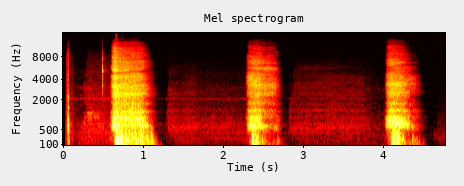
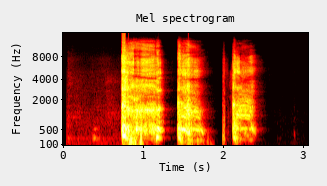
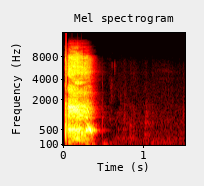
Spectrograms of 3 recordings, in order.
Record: {"exhalation_length": "4.8 s", "exhalation_amplitude": 32768, "exhalation_signal_mean_std_ratio": 0.34, "three_cough_length": "3.1 s", "three_cough_amplitude": 32768, "three_cough_signal_mean_std_ratio": 0.41, "cough_length": "1.5 s", "cough_amplitude": 25659, "cough_signal_mean_std_ratio": 0.38, "survey_phase": "beta (2021-08-13 to 2022-03-07)", "age": "18-44", "gender": "Male", "wearing_mask": "No", "symptom_cough_any": true, "symptom_new_continuous_cough": true, "symptom_runny_or_blocked_nose": true, "symptom_shortness_of_breath": true, "symptom_sore_throat": true, "symptom_fatigue": true, "symptom_fever_high_temperature": true, "symptom_headache": true, "symptom_change_to_sense_of_smell_or_taste": true, "symptom_onset": "2 days", "smoker_status": "Current smoker (e-cigarettes or vapes only)", "respiratory_condition_asthma": false, "respiratory_condition_other": false, "recruitment_source": "Test and Trace", "submission_delay": "2 days", "covid_test_result": "Positive", "covid_test_method": "RT-qPCR", "covid_ct_value": 15.3, "covid_ct_gene": "N gene", "covid_ct_mean": 16.2, "covid_viral_load": "5000000 copies/ml", "covid_viral_load_category": "High viral load (>1M copies/ml)"}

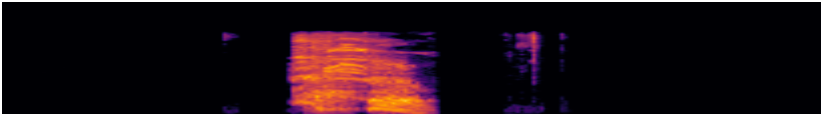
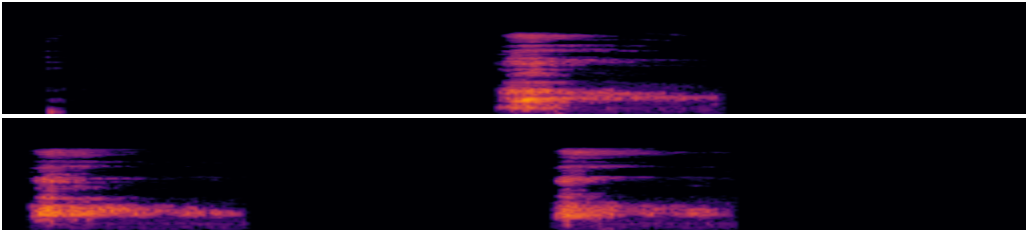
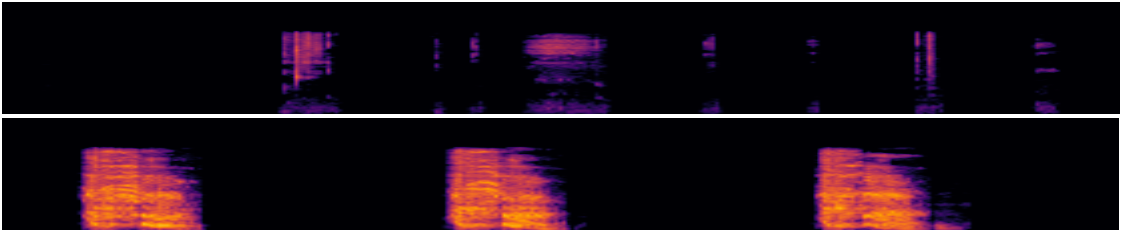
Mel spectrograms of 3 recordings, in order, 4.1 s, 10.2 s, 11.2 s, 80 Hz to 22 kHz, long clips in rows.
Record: {"cough_length": "4.1 s", "cough_amplitude": 32222, "cough_signal_mean_std_ratio": 0.33, "exhalation_length": "10.2 s", "exhalation_amplitude": 10738, "exhalation_signal_mean_std_ratio": 0.31, "three_cough_length": "11.2 s", "three_cough_amplitude": 31372, "three_cough_signal_mean_std_ratio": 0.3, "survey_phase": "beta (2021-08-13 to 2022-03-07)", "age": "65+", "gender": "Male", "wearing_mask": "No", "symptom_none": true, "smoker_status": "Ex-smoker", "respiratory_condition_asthma": false, "respiratory_condition_other": false, "recruitment_source": "REACT", "submission_delay": "1 day", "covid_test_result": "Negative", "covid_test_method": "RT-qPCR"}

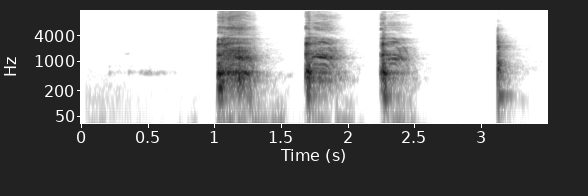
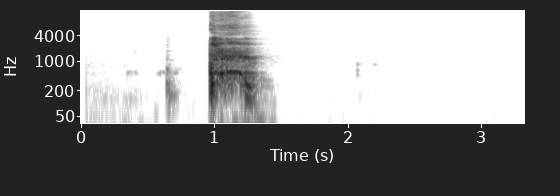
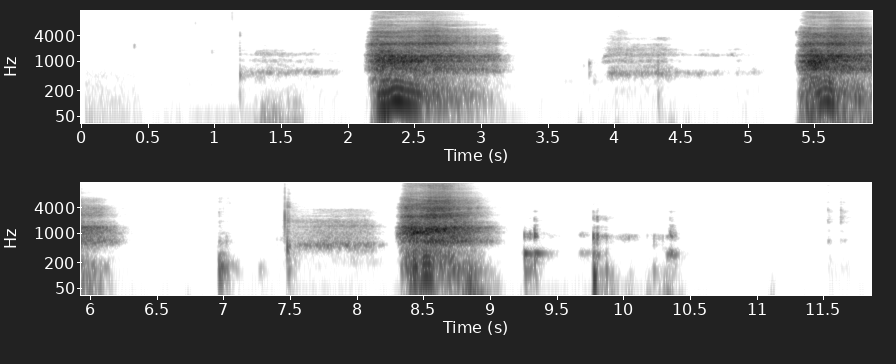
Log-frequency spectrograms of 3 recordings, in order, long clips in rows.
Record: {"three_cough_length": "3.5 s", "three_cough_amplitude": 32767, "three_cough_signal_mean_std_ratio": 0.34, "cough_length": "3.3 s", "cough_amplitude": 28900, "cough_signal_mean_std_ratio": 0.25, "exhalation_length": "11.9 s", "exhalation_amplitude": 29251, "exhalation_signal_mean_std_ratio": 0.33, "survey_phase": "beta (2021-08-13 to 2022-03-07)", "age": "18-44", "gender": "Male", "wearing_mask": "No", "symptom_cough_any": true, "symptom_runny_or_blocked_nose": true, "symptom_shortness_of_breath": true, "symptom_sore_throat": true, "symptom_fatigue": true, "symptom_fever_high_temperature": true, "symptom_headache": true, "symptom_other": true, "symptom_onset": "3 days", "smoker_status": "Never smoked", "respiratory_condition_asthma": false, "respiratory_condition_other": false, "recruitment_source": "Test and Trace", "submission_delay": "2 days", "covid_test_result": "Positive", "covid_test_method": "RT-qPCR", "covid_ct_value": 31.2, "covid_ct_gene": "N gene"}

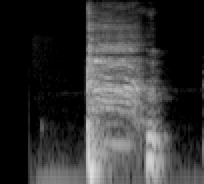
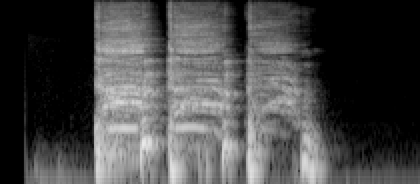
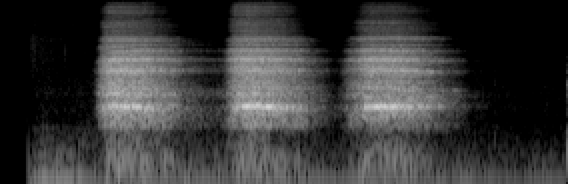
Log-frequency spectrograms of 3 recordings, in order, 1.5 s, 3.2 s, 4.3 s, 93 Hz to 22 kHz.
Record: {"cough_length": "1.5 s", "cough_amplitude": 27638, "cough_signal_mean_std_ratio": 0.46, "three_cough_length": "3.2 s", "three_cough_amplitude": 31323, "three_cough_signal_mean_std_ratio": 0.57, "exhalation_length": "4.3 s", "exhalation_amplitude": 14342, "exhalation_signal_mean_std_ratio": 0.52, "survey_phase": "beta (2021-08-13 to 2022-03-07)", "age": "18-44", "gender": "Male", "wearing_mask": "No", "symptom_cough_any": true, "symptom_new_continuous_cough": true, "symptom_runny_or_blocked_nose": true, "symptom_sore_throat": true, "symptom_fatigue": true, "symptom_onset": "3 days", "smoker_status": "Never smoked", "respiratory_condition_asthma": false, "respiratory_condition_other": false, "recruitment_source": "Test and Trace", "submission_delay": "1 day", "covid_test_result": "Negative", "covid_test_method": "RT-qPCR"}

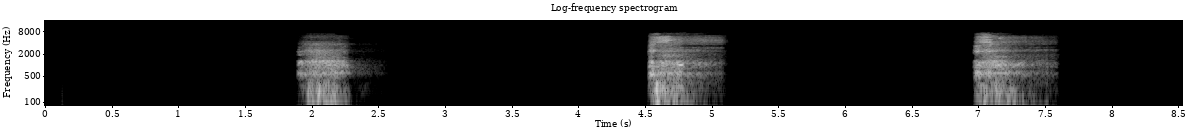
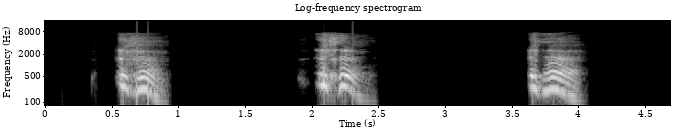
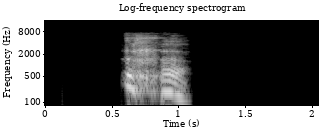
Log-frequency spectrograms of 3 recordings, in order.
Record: {"exhalation_length": "8.5 s", "exhalation_amplitude": 14234, "exhalation_signal_mean_std_ratio": 0.28, "three_cough_length": "4.7 s", "three_cough_amplitude": 32767, "three_cough_signal_mean_std_ratio": 0.34, "cough_length": "2.0 s", "cough_amplitude": 28766, "cough_signal_mean_std_ratio": 0.34, "survey_phase": "beta (2021-08-13 to 2022-03-07)", "age": "45-64", "gender": "Male", "wearing_mask": "No", "symptom_none": true, "smoker_status": "Ex-smoker", "respiratory_condition_asthma": false, "respiratory_condition_other": false, "recruitment_source": "REACT", "submission_delay": "1 day", "covid_test_result": "Negative", "covid_test_method": "RT-qPCR"}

